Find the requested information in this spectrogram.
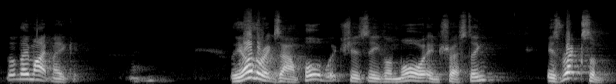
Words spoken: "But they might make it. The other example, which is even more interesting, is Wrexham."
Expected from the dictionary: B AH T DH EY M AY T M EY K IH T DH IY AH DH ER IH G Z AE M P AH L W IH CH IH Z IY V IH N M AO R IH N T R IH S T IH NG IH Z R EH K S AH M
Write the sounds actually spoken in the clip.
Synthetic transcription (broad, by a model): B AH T DH EY M AY T M EY K IH T DH IY AH DH ER IH G Z AE M P AH L W IH CH IH Z IY V IH N M AO R IH N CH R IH S T IH NG IH Z R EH K S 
